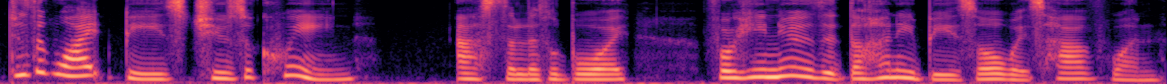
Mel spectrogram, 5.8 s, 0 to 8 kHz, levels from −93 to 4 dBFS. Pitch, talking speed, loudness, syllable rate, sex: 220 Hz, 215 wpm, -17 LUFS, 5.7 syllables/s, female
